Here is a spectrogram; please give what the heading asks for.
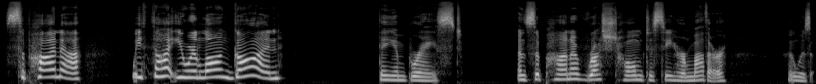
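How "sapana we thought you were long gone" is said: high, loud joyful cry; overjoyed friends. A narrator's reading. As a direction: call out with relief and joy. Friends greet her joyfully.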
